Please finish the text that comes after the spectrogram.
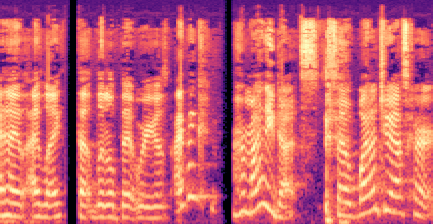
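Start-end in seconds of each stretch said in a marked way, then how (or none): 1.8-4.3 put-on, snide, sarcastic, high and swooping. Quoting a sarcastic Harry about a classmate: imitating sarcastic Harry. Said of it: "Harry's being really sarcastic".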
